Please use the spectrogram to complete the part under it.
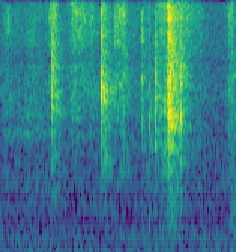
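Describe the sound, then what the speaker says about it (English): Paper folded and creased by hand for a tiny book, three quiet crisp rustles and swipes spaced about half a second apart. "Crease it down, turn it over, flip it rather"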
